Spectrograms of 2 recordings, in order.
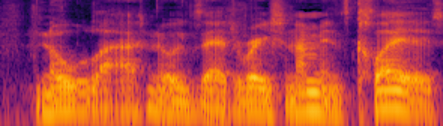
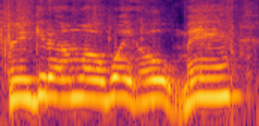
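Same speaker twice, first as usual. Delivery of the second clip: higher, dismissive brush-off; rude young thug; 8 semitones higher than usual. Retold or imitated. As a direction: push past him. Gang brothers insulting officer.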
